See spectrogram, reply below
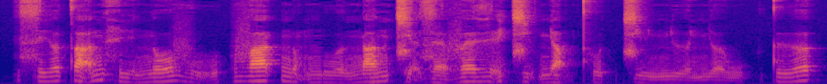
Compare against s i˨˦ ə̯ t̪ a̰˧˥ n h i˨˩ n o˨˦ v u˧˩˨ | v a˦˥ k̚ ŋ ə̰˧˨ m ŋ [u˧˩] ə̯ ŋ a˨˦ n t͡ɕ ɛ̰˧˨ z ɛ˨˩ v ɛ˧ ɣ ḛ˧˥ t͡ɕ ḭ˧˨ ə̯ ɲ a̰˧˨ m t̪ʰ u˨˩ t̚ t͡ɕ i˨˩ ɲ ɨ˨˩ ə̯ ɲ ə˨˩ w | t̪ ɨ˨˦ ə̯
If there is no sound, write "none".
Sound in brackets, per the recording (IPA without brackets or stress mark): u˨˩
